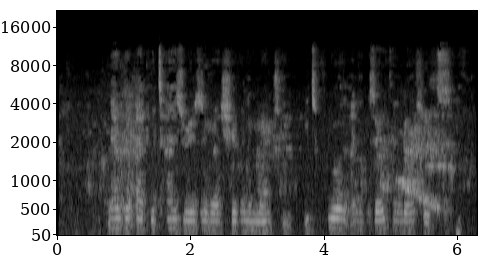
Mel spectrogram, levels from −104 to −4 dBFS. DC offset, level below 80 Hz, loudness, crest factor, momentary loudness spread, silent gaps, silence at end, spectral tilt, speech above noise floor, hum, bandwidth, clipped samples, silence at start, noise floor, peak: under 0.1%; -74 dBFS; -49 LUFS; 20 dB; 13 LU; none; 0.05 s; -2.5 dB/octave; 20 dB; none; 12 kHz; under 0.1%; 0.05 s; -70 dBFS; -32 dBFS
